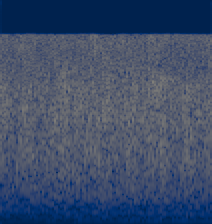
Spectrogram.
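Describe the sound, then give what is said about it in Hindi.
Audience applause, a steady, even roar of many hands clapping with no pauses or separate claps, holding a constant level throughout. “और duty पर वापस हैं आज भी, ताली बजा सकते हैं।”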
